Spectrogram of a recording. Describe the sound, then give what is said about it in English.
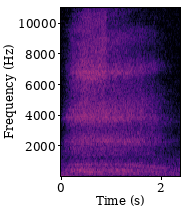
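One deep breath drawn in through the nose during a guided breathing exercise: a long, hissy, fairly faint inhalation that swells early and tapers off over about two seconds. “let's take a real deep breath. The deepest breath you've taken all day. In through the nose, fill up.”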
